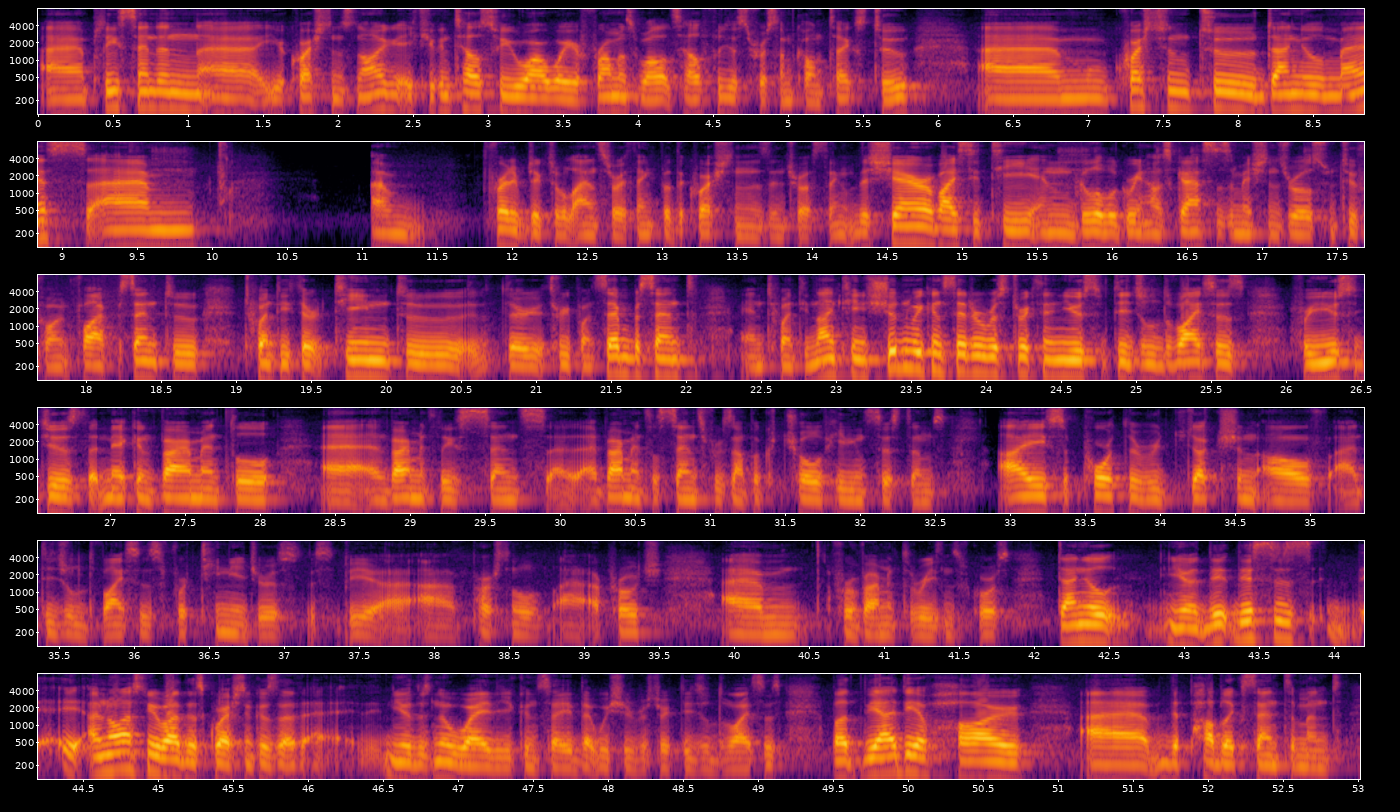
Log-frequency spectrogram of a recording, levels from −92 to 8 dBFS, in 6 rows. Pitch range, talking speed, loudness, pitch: 100-130 Hz, 175 wpm, -18 LUFS, 110 Hz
